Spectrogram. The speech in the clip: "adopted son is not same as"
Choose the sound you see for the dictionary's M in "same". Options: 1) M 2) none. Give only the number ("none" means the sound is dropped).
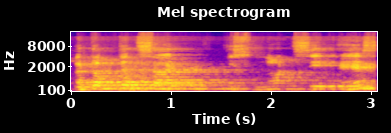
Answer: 2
